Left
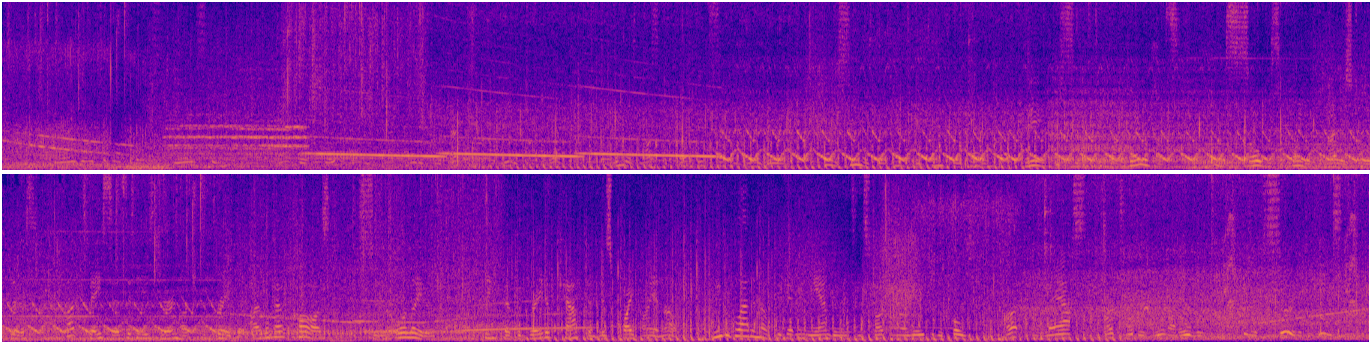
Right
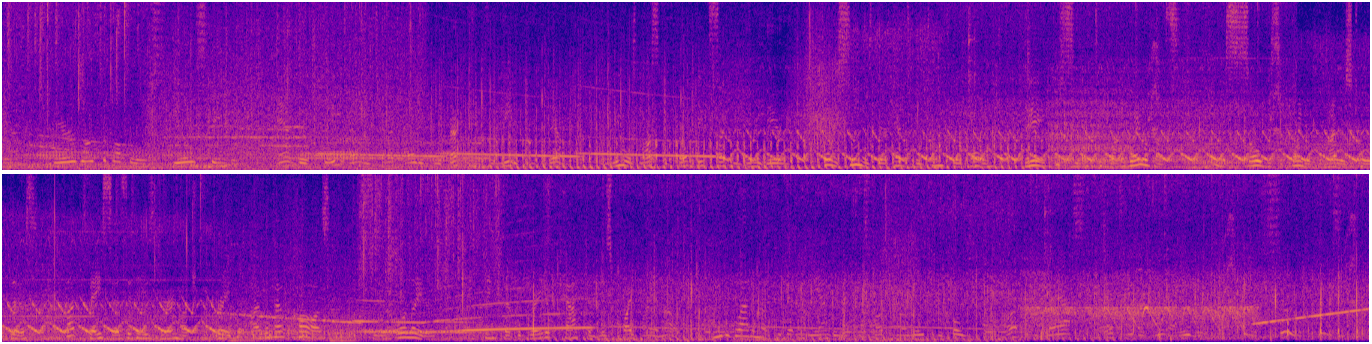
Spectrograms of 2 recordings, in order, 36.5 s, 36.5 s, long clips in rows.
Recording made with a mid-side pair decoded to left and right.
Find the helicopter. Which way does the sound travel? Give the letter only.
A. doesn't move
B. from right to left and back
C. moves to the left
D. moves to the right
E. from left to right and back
C.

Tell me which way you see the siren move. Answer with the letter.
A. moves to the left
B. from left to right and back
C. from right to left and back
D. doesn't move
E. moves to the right
E.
